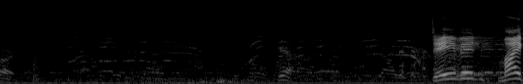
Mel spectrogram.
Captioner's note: crowd shouting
